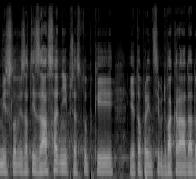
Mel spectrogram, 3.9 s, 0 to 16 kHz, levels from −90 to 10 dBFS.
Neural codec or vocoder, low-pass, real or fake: none; 14.4 kHz; real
